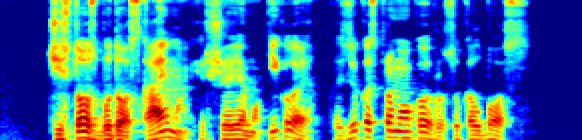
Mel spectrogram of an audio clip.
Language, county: Lithuanian, Vilnius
